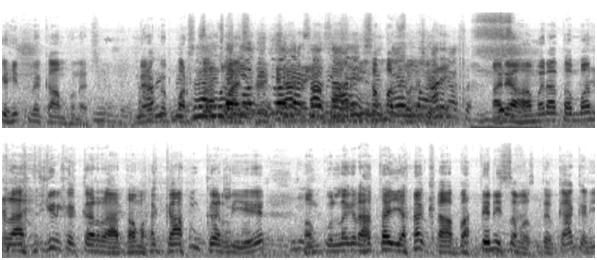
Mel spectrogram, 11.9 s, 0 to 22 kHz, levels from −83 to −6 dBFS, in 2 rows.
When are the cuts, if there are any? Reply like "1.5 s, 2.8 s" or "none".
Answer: 4.7 s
